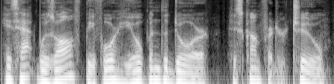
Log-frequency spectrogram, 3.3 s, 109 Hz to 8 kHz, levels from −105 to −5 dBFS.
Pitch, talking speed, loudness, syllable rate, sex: 105 Hz, 215 wpm, -15 LUFS, 5.9 syllables/s, male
